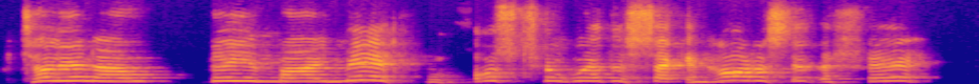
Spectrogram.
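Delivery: very high squeaky voice.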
